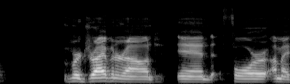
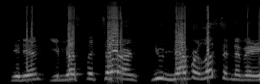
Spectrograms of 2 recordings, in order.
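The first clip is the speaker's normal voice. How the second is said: scolding nagging wife, higher; a son mimicking a scolding wife; 11 semitones higher, 12 dB quieter than usual. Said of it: "then he goes just perfectly".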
